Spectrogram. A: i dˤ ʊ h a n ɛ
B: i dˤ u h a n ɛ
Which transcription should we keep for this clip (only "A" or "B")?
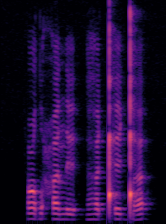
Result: A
